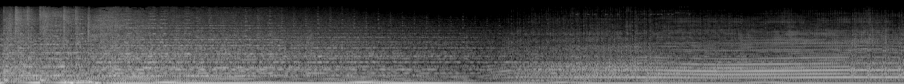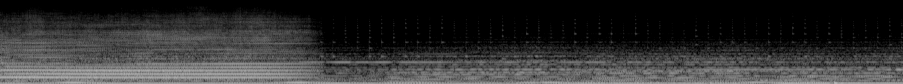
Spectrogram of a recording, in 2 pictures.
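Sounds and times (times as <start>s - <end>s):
car engine at high revs: 4.7s - 12.4s.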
